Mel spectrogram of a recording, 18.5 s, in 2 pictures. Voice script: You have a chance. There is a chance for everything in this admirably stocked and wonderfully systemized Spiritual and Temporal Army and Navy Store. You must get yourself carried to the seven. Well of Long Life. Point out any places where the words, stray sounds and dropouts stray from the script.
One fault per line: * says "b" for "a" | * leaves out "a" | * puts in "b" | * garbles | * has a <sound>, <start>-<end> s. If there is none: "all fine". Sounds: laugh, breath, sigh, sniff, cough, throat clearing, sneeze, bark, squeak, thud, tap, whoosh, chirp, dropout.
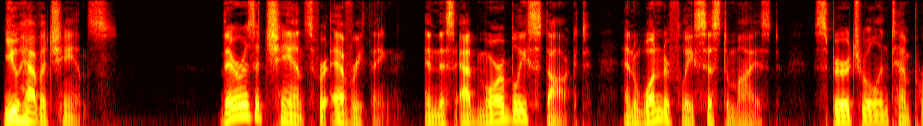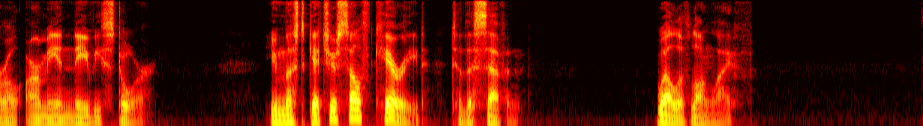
all fine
